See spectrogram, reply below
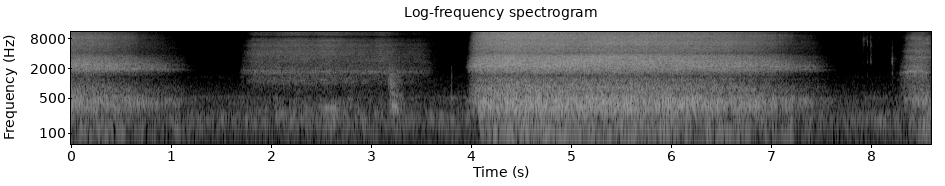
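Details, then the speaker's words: Breath training with a Relaxator resistance device set to level 5, held in the mouth: soft nasal inhales, then a long hissing exhale forced through its small opening, slow controlled resistive breathing. "what I'm doing right now is breathing in through my nasal cavity, through my nostrils, and I'm breathing out through the relaxator. And the sound that you hear is it being forced through this small space in this device."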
